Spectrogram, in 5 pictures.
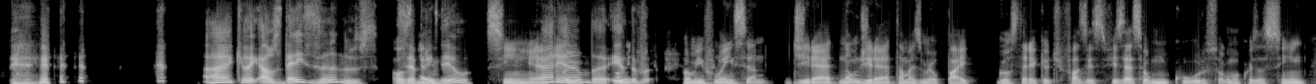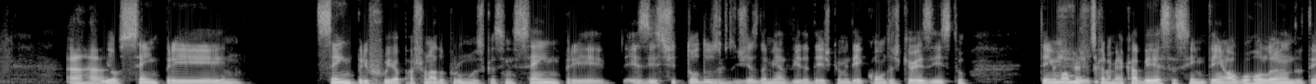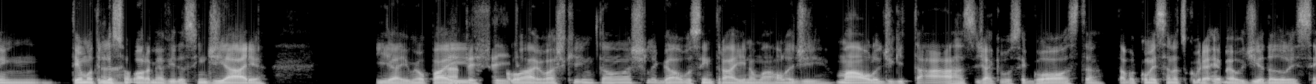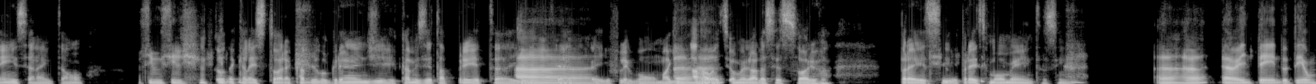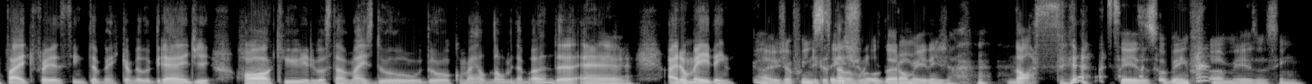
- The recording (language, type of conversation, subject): Portuguese, podcast, Como você usa playlists para guardar memórias?
- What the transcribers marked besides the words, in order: laugh; giggle; tapping; giggle; giggle; giggle; laugh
